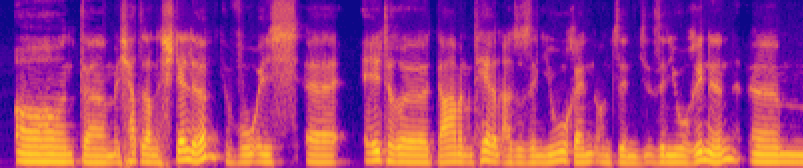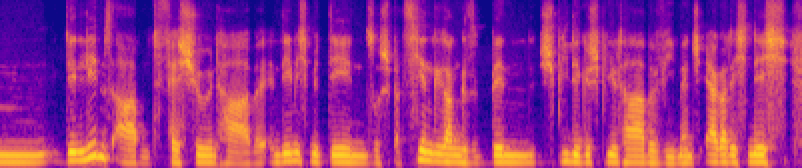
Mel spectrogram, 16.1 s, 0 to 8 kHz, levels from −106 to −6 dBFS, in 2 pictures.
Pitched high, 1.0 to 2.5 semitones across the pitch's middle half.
No: low, 125 Hz; narrow, 2.1 semitones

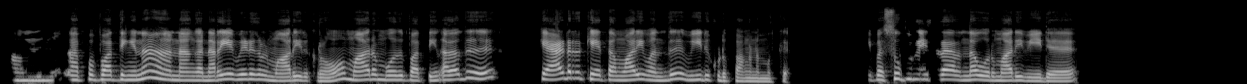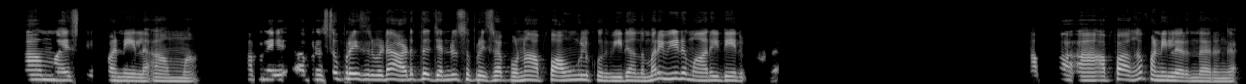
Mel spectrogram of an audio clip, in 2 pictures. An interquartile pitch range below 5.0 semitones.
Yes: average, 3.8 semitones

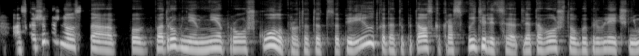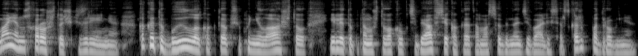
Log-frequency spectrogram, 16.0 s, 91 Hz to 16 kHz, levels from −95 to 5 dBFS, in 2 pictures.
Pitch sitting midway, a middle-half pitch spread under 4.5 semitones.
Yes: medium, 165 Hz; average, 4.1 semitones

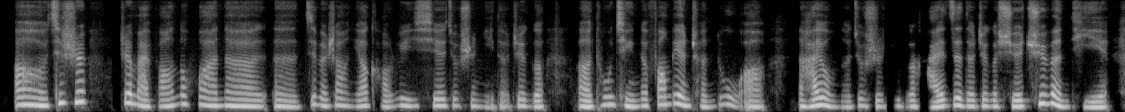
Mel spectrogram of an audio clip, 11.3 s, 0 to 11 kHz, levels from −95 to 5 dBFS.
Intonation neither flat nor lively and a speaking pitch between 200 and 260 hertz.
No: average, 3.3 semitones; medium, 185 Hz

